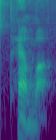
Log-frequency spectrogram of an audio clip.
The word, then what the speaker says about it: padma: uh in tibetan uh the tibetan pronunciation of of the sanskrit the tibeto sanskrit they say padma becomes pema so this is lotus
